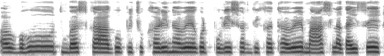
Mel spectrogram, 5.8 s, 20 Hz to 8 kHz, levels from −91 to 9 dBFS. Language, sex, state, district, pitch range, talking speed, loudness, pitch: Surgujia, female, Chhattisgarh, Sarguja, 225-245 Hz, 145 wpm, -18 LUFS, 235 Hz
